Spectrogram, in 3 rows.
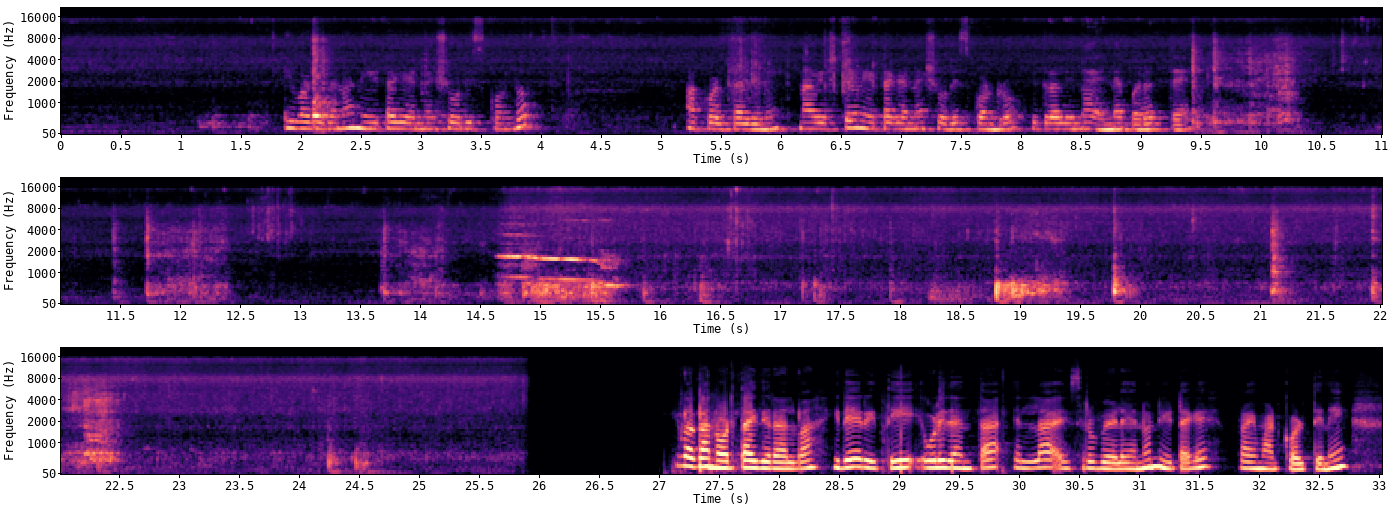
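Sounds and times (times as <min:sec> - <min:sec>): food sizzling in hot oil: 0:00.0 - 0:26.0
strainer scraping a pan: 0:05.4 - 0:06.8, 0:09.3 - 0:10.5, 0:11.4 - 0:12.6, 0:13.6 - 0:20.0, 0:21.9 - 0:22.8.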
